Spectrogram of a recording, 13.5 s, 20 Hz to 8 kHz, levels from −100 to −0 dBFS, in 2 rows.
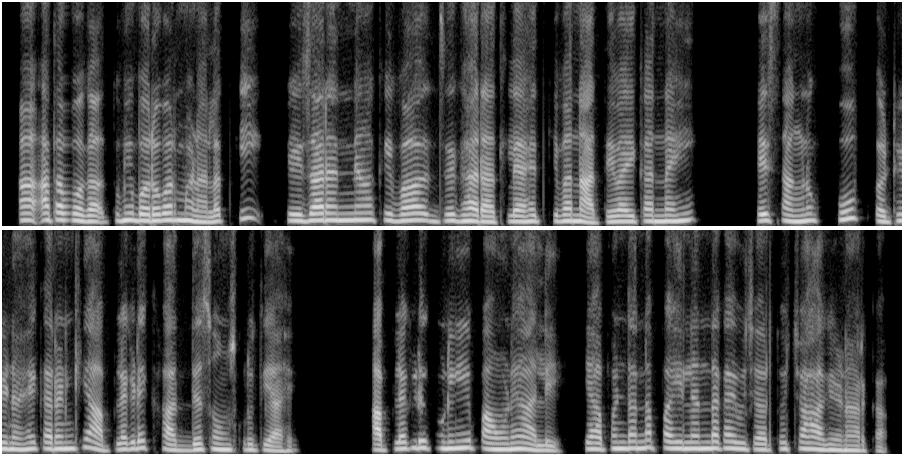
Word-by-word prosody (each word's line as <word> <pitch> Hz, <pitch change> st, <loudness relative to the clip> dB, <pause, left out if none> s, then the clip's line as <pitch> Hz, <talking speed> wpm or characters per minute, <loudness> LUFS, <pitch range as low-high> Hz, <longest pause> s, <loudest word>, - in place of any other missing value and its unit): हां, 245 Hz, -, +4 dB
आता 250 Hz, 0 st, +2 dB
बघा 205 Hz, -3 st, +3 dB
तुम्ही 220 Hz, +8 st, 0 dB
बरोबर 230 Hz, +2 st, +4 dB
म्हणालात, 205 Hz, -5 st, +2 dB
की 320 Hz, +2 st, -7 dB, 0.2 s
शेजाऱ्यांना 240 Hz, +2 st, +3 dB
किंवा 235 Hz, +1 st, +2 dB
जे 225 Hz, -, 0 dB
घरातले 200 Hz, -2 st, +2 dB
आहेत 205 Hz, +1 st, +2 dB
किंवा 215 Hz, +1 st, +1 dB
नातेवाईकांनाही 200 Hz, +4 st, +1 dB, 0.5 s
हे 225 Hz, -, +3 dB
सांगणं 215 Hz, 0 st, 0 dB, 0.2 s
खूप 290 Hz, +4 st, 0 dB
कठीण 210 Hz, +2 st, -1 dB
आहे 205 Hz, +2 st, +1 dB
कारण 220 Hz, 0 st, +2 dB
की -, -, -8 dB
आपल्याकडे 210 Hz, +1 st, -1 dB
खाद्य 190 Hz, -1 st, -1 dB
संस्कृती 190 Hz, -3 st, -2 dB
आहे. 150 Hz, -1 st, -3 dB, 0.6 s
आपल्याकडे 225 Hz, +7 st, 0 dB
कोणीही 235 Hz, +2 st, +2 dB
पाहुणे 205 Hz, 0 st, +3 dB
आले, 175 Hz, -6 st, 0 dB
की 220 Hz, +7 st, -9 dB
आपण 225 Hz, +2 st, 0 dB
त्यांना 240 Hz, +2 st, 0 dB
पहिल्यांदा 230 Hz, 0 st, +2 dB
काय 240 Hz, 0 st, -1 dB
विचारतो? 200 Hz, -1 st, -3 dB
"चहा 215 Hz, -3 st, +1 dB
घेणार 170 Hz, -3 st, 0 dB
का?" 150 Hz, -, -11 dB
215 Hz, 170 wpm, -22 LUFS, 195-235 Hz, 0.6 s, हां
